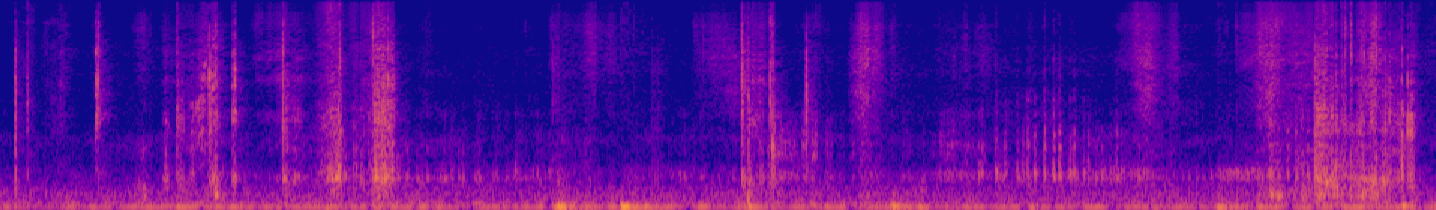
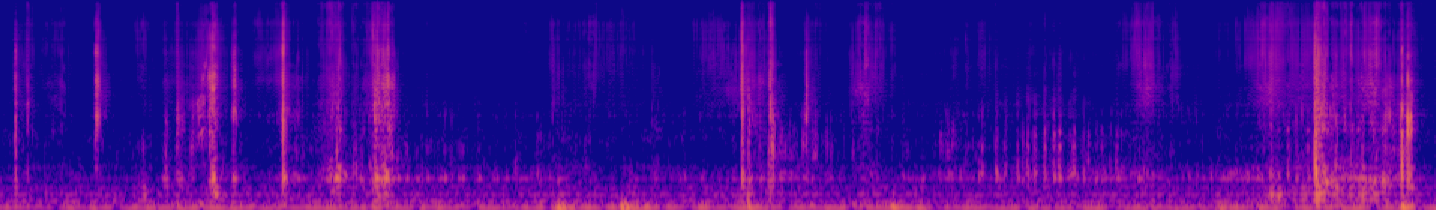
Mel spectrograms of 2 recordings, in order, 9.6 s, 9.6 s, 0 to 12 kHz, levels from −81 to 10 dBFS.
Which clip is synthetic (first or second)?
second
